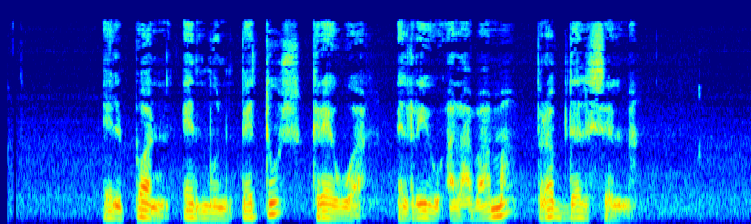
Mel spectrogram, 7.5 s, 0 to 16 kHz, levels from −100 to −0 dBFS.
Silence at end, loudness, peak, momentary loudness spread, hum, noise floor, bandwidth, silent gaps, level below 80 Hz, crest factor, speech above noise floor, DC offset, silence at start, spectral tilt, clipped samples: 1.15 s; -32 LUFS; -12 dBFS; 10 LU; none; -65 dBFS; 11.5 kHz; none; -68 dBFS; 20 dB; 35 dB; under 0.1%; 1.05 s; -5.5 dB/octave; under 0.1%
